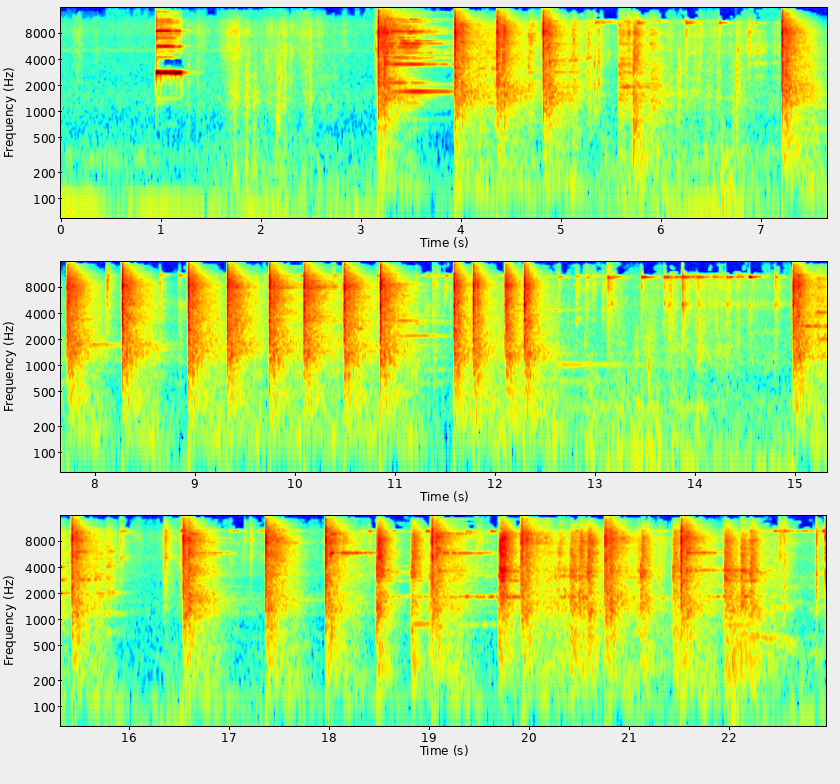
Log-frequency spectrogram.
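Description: Electronic shot-timer start beep, then a long string of handgun shots, many fired in quick pairs with short breaks between strings, echoing off the walls of a concrete indoor range.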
